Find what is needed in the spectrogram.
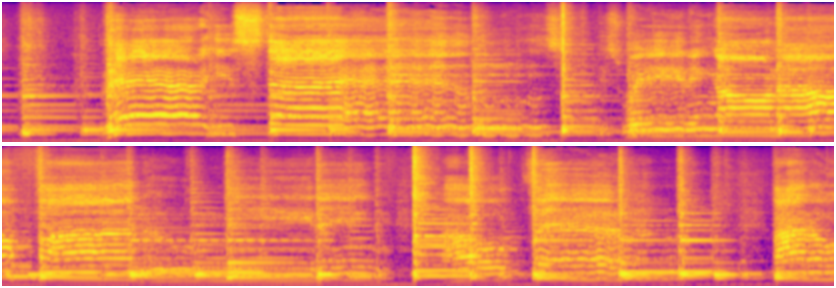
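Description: Ukulele strummed in steady chords, with a man singing over it.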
